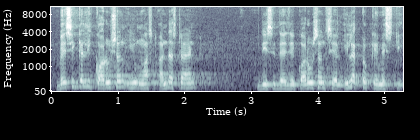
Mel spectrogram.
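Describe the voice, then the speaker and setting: A man talks at a fairly quick pace in a fairly high voice with vocal fry and ordinary pitch variation. Room echo is audible. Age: 60s. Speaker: corrosion engineer presenting at a conference. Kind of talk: technical conference presentation. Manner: halting, many fillers.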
